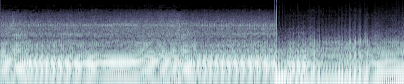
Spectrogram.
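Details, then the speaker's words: Harley Dyna, rear raised an inch, warmed up after an oil light and top-end noise: engine climbs smoothly through the revs, drops cleanly at the shift, pulls again. Normal acceleration, no bogging or odd noises. "But it seems to be performing pretty well. No real issues. I don't see it bogging or anything. I don't hear any weird noises."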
